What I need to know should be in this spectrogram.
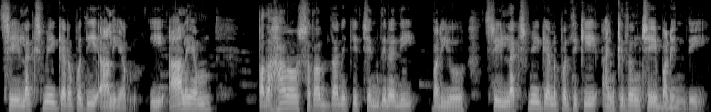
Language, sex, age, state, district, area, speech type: Telugu, male, 30-45, Andhra Pradesh, East Godavari, rural, spontaneous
